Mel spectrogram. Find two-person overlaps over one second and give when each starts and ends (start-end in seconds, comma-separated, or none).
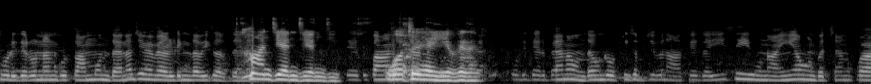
none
